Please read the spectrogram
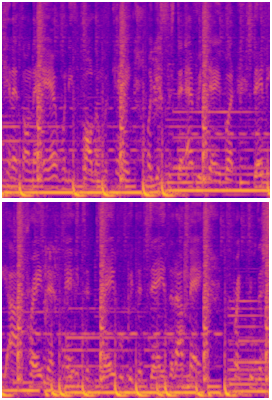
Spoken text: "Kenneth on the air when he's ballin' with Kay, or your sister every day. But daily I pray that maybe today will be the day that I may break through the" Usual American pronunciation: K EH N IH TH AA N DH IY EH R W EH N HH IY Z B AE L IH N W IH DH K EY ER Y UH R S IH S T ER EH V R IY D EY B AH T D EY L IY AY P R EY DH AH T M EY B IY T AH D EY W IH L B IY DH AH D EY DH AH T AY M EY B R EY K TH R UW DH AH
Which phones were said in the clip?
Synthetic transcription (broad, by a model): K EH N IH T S N DH IY EH R W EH N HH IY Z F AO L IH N W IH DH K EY ER Y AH R S IH S T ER EH V R IY D EY B AH T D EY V IY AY P R EY DH AH T M EY B IY T AH D EY W IH L B IY DH AH D EY DH AH T AY M EY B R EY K TH R UW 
